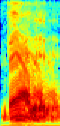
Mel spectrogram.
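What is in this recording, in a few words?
"valid", male, vox; valve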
